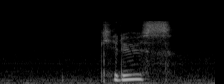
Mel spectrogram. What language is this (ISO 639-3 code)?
nor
